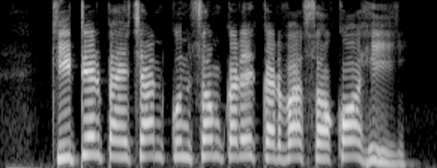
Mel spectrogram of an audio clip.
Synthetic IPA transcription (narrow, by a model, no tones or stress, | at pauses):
kiːʈeɾpɐɦɪt͡ʃaːnkʊnsomkəɾekɐɾʋasɔːkɔɦiː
